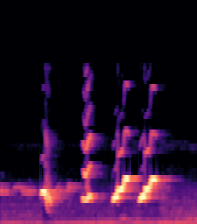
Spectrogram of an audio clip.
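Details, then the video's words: Oriental magpie-robin 'tembakan' phrases from Woncoyo village, Trenggalek, Indonesia, Android recording: a harsh rasping note, then three loud short upslurred whistles in quick succession. "Tembakan kacer paling di cari sekali bunyi langsung bongkar"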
